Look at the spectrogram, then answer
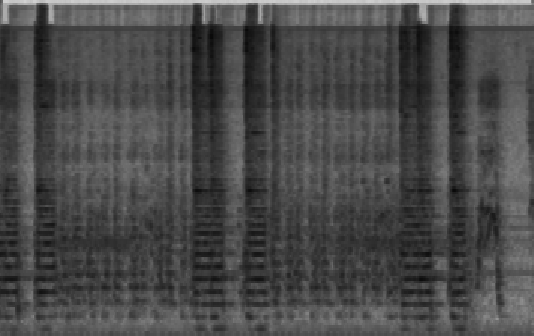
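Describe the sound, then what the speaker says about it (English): A guitar pick's edge scrapes along the open D string of a distorted electric guitar for a song's build-up, giving several loud rhythmic bursts of gritty, ringing scrape with brief gaps between them and no voices. "The second one is what we use is a pick scraping on the top D string"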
